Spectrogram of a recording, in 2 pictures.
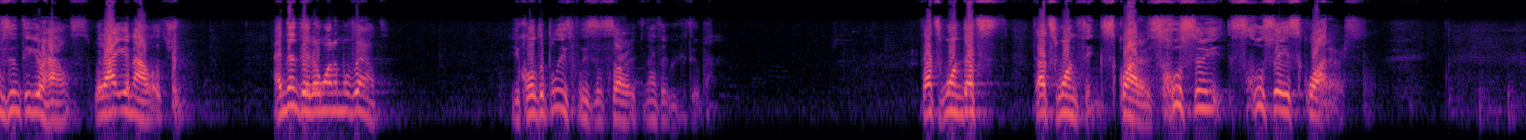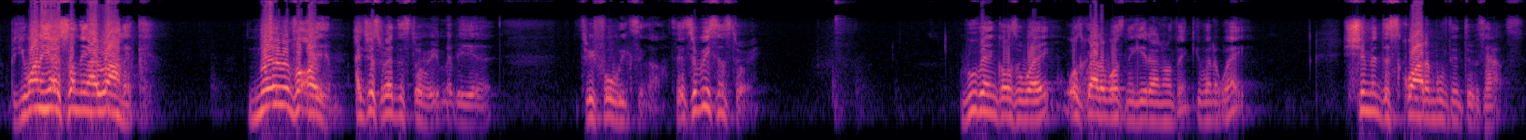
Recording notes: Shiur recorded in Yeshivas Ohr Reuven, Monsey, NY.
